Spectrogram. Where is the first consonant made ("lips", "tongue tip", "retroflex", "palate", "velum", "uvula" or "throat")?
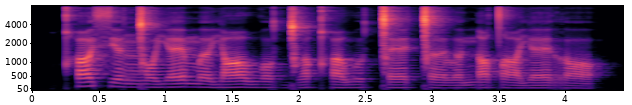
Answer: uvula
